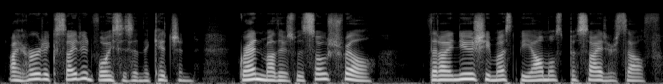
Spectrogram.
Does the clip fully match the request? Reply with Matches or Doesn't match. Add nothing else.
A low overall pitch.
Doesn't match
